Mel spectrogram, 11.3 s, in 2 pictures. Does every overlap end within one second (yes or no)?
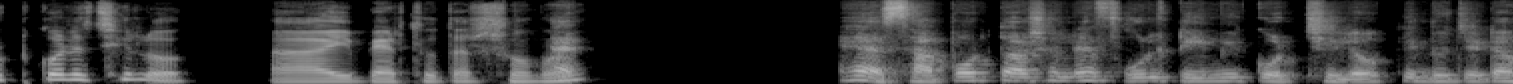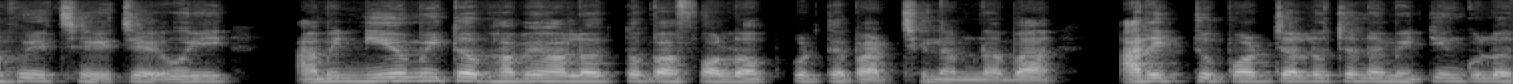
yes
